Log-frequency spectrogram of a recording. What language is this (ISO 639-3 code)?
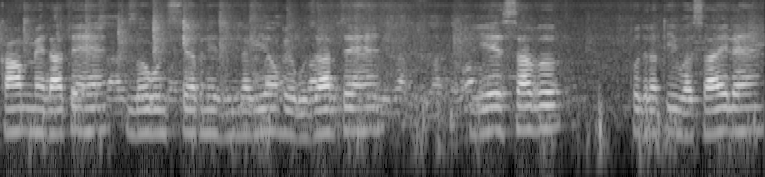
urd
